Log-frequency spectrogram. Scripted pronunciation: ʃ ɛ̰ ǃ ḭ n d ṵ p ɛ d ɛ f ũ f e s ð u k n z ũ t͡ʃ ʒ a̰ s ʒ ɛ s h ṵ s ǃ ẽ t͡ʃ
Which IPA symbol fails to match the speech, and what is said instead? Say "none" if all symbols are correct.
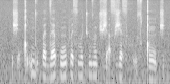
k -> t͡ʃ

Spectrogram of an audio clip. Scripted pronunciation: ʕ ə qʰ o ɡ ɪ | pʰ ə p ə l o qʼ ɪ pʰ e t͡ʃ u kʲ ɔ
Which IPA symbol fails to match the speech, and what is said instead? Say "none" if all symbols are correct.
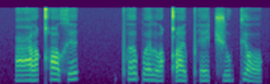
ɡ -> x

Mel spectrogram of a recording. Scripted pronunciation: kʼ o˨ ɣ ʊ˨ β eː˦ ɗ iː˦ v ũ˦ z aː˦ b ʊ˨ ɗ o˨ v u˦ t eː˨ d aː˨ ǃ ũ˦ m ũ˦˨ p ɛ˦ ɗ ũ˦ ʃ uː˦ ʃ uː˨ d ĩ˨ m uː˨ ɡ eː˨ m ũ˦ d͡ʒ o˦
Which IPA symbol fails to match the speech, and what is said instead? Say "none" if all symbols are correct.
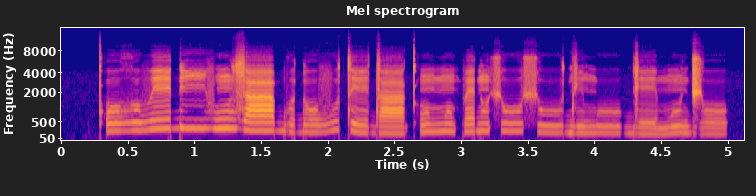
ǃ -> kʼ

